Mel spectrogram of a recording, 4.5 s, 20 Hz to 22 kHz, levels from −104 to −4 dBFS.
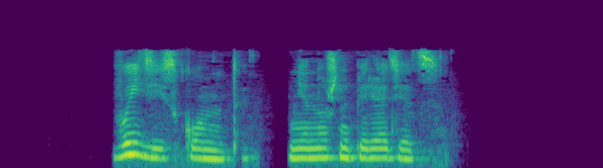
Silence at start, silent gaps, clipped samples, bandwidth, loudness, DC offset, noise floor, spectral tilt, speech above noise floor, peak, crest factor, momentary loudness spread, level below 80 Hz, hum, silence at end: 0.85 s; 2.06-2.15 s; under 0.1%; 7.8 kHz; -23 LUFS; under 0.1%; under -90 dBFS; -4.5 dB/octave; over 68 dB; -6 dBFS; 20 dB; 12 LU; -62 dBFS; none; 1.25 s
